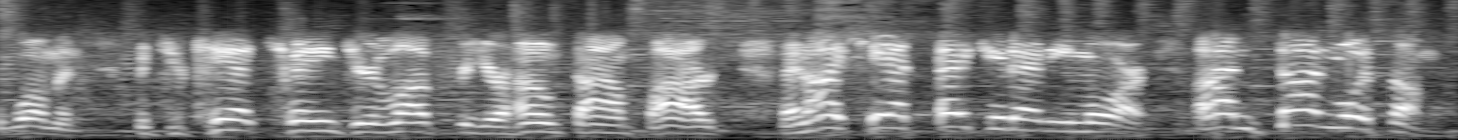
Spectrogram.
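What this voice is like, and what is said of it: Strong regional accent. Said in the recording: “What an accent! ... What an accent!”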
